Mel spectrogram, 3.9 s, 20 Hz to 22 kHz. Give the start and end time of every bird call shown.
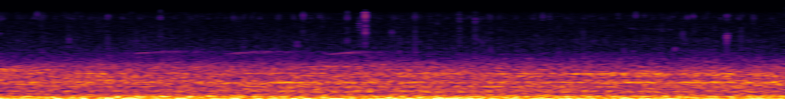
0.5s-2.0s: Tufted Titmouse (Baeolophus bicolor)

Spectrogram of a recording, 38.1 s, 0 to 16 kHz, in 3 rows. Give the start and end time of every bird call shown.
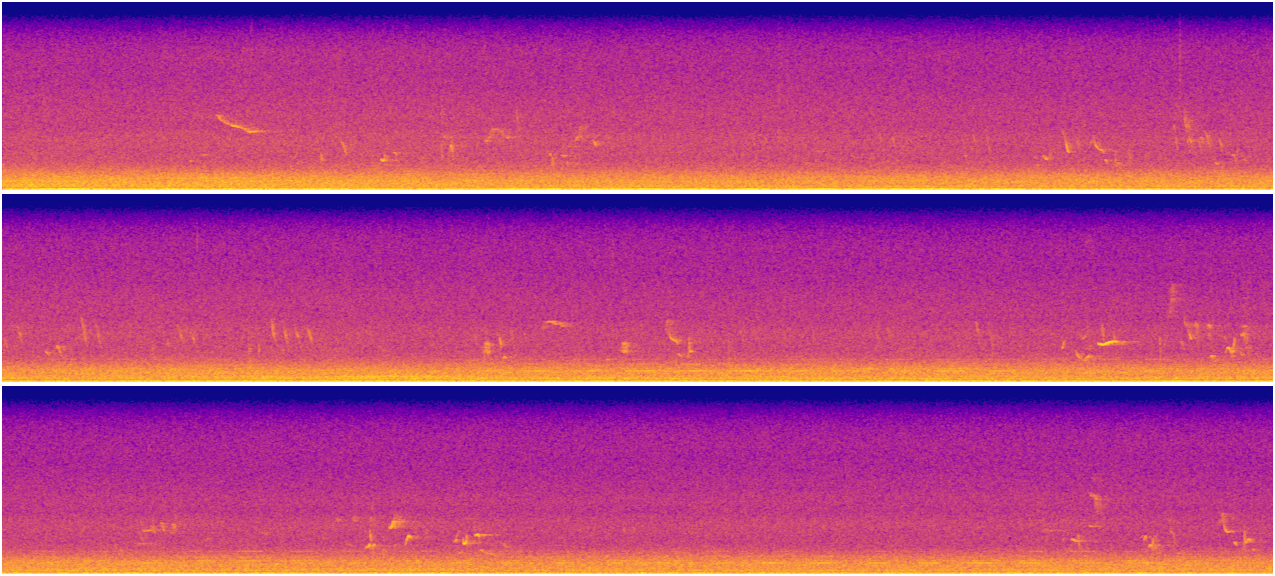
0.0s-3.0s: Red-winged Blackbird (Agelaius phoeniceus)
3.1s-6.2s: Gray Catbird (Dumetella carolinensis)
8.6s-18.1s: American Goldfinch (Spinus tristis)
17.8s-38.1s: Gray Catbird (Dumetella carolinensis)

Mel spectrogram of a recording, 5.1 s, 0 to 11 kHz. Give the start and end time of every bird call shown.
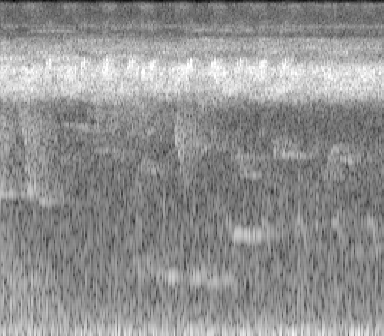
0.0s-3.2s: Plumbeous Pigeon (Patagioenas plumbea)
0.0s-5.1s: Screaming Piha (Lipaugus vociferans)
0.8s-2.2s: Cinereous Mourner (Laniocera hypopyrra)
0.9s-5.1s: Hauxwell's Thrush (Turdus hauxwelli)
1.0s-2.3s: Dusky-capped Greenlet (Pachysylvia hypoxantha)
2.1s-2.9s: unidentified bird
3.8s-5.1s: Black-tailed Trogon (Trogon melanurus)

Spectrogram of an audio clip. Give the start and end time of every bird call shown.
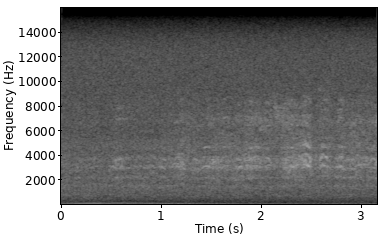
0.3s-3.2s: Crimson-fronted Parakeet (Psittacara finschi)

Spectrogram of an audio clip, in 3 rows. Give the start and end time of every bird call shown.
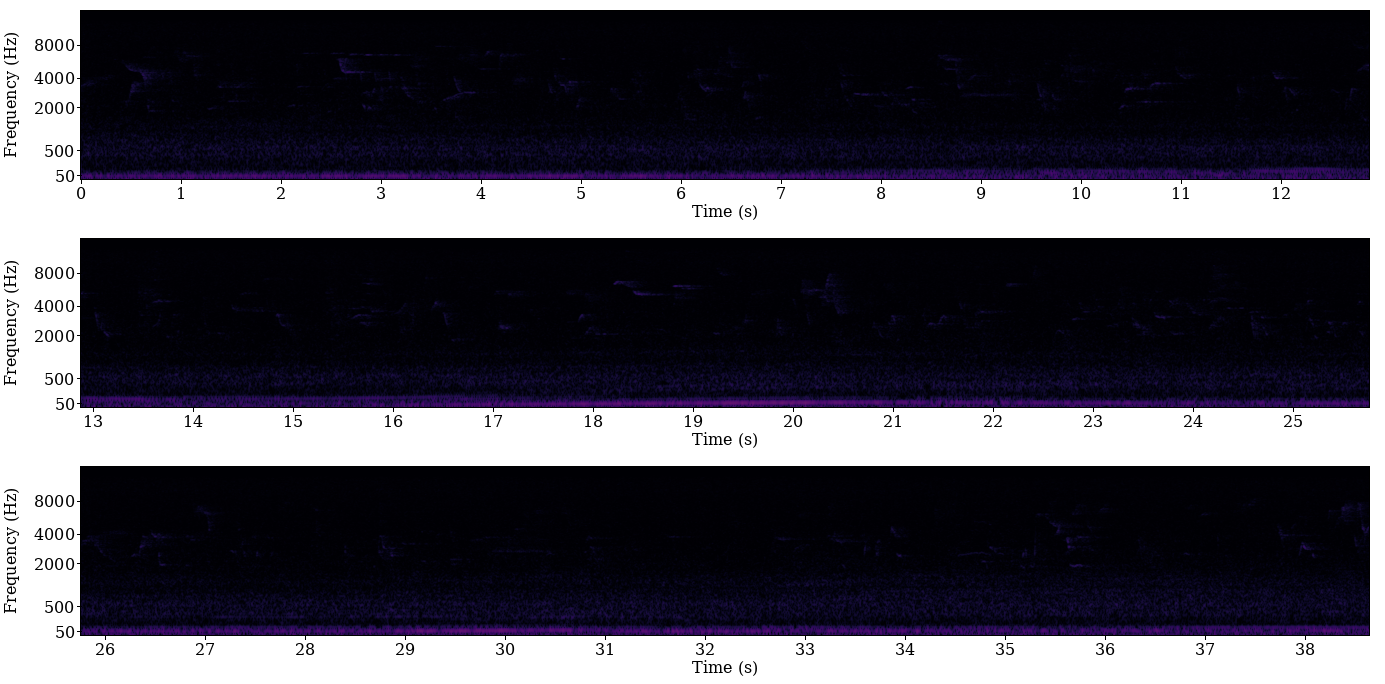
0.0s-38.6s: Gray Catbird (Dumetella carolinensis)
2.0s-4.6s: Song Sparrow (Melospiza melodia)
8.5s-9.4s: Red-winged Blackbird (Agelaius phoeniceus)
29.6s-30.5s: Red-winged Blackbird (Agelaius phoeniceus)

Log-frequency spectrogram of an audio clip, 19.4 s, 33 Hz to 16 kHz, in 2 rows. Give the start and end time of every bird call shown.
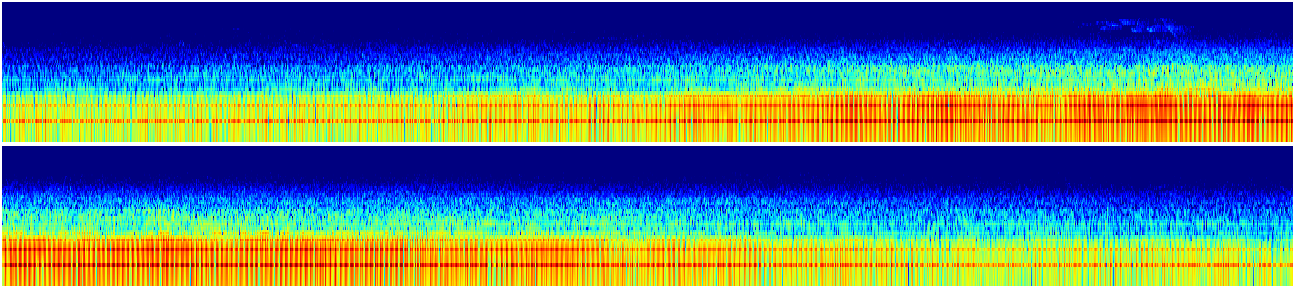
7.9s-9.0s: Chestnut-sided Warbler (Setophaga pensylvanica)

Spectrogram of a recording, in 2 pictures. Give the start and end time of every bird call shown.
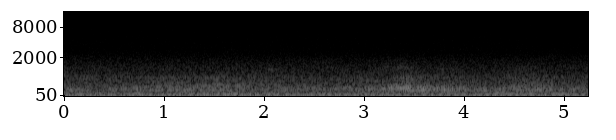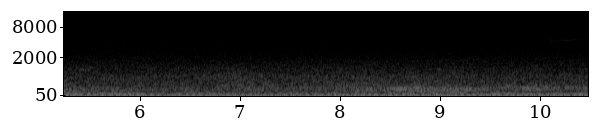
9.9s-10.5s: Killdeer (Charadrius vociferus)

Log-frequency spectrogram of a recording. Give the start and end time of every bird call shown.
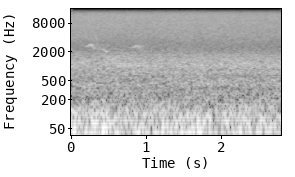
0.0s-2.8s: American Robin (Turdus migratorius)

